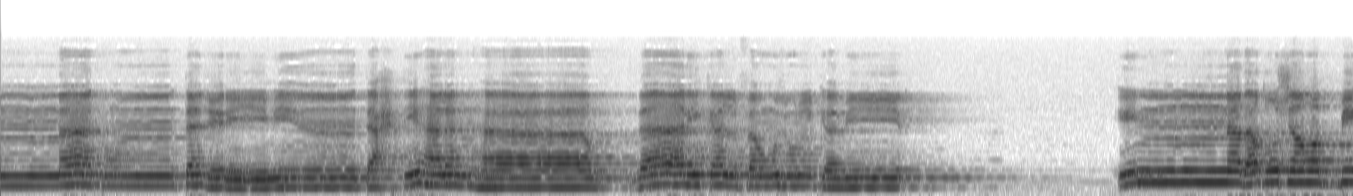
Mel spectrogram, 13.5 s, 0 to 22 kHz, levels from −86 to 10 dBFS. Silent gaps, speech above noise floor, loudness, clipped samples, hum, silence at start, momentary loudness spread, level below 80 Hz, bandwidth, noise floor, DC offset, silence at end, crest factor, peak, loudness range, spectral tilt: none; 40 dB; -17 LUFS; under 0.1%; none; 0 s; 7 LU; -60 dBFS; 9.2 kHz; -57 dBFS; under 0.1%; 0 s; 14 dB; -4 dBFS; 6 LU; -7 dB/octave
